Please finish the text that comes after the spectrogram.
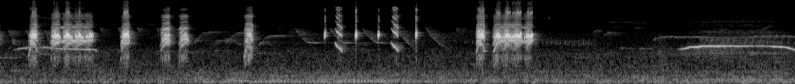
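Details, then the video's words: Orange-headed thrush in full, varied song, played to rouse lazy thrushes into singing: bursts of high, rapid chattering notes and sharp chips separated by pauses, ending with a long, thin rising whistle. "Anis Merah Gacor Variasi Bangkitkan Emosi Anis Malas Bunyi Agar Rajin Berkicau"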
